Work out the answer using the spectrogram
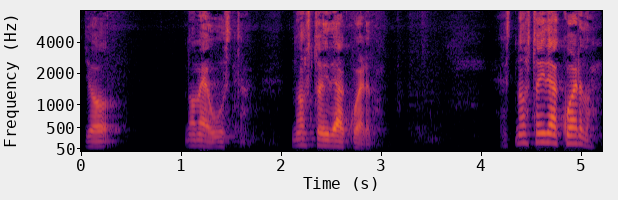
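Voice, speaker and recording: A man's voice: medium pitch, lively intonation, measured pace. A man preaching a sermon as a pastor, emphatic, asking his listeners rhetorical questions and acting out the voices he quotes.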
